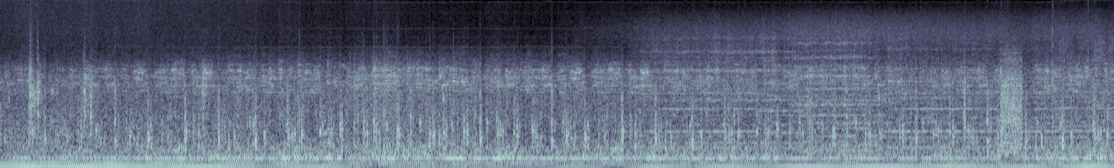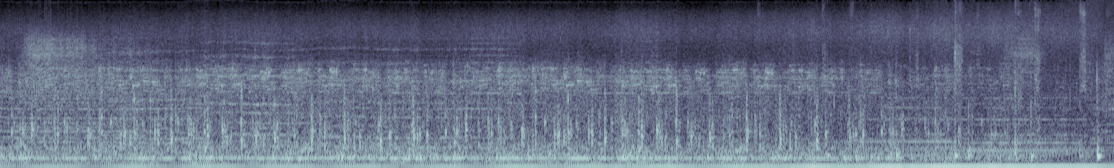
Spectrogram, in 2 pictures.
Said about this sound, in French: Elle monte sur son cheval et se sauve au galop.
